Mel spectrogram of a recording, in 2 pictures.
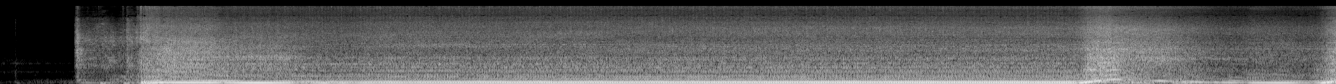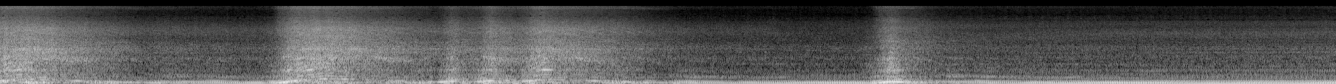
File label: porsche turbo; porsche 911 carrera turbo s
